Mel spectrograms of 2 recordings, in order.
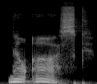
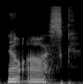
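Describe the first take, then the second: Both takes have the same delivery.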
